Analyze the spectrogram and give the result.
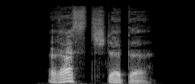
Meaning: roadhouse
- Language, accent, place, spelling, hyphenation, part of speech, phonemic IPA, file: German, Germany, Berlin, Raststätte, Rast‧stät‧te, noun, /ˈʁastˌʃtɛtə/, De-Raststätte.ogg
